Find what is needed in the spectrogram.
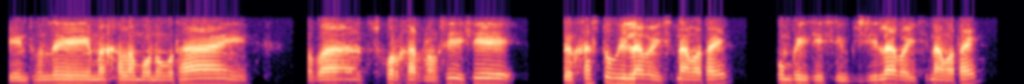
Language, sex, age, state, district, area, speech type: Bodo, male, 30-45, Assam, Kokrajhar, urban, conversation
